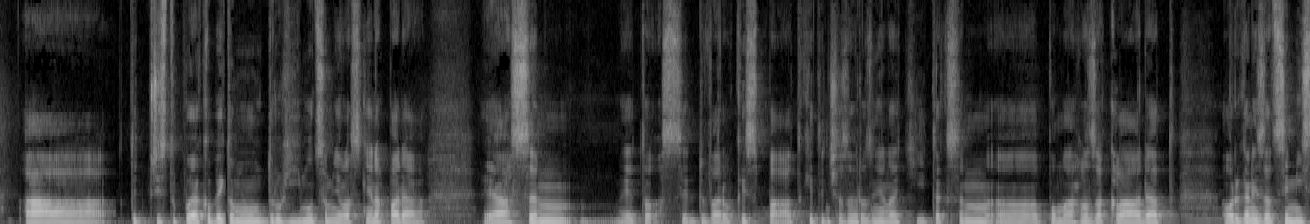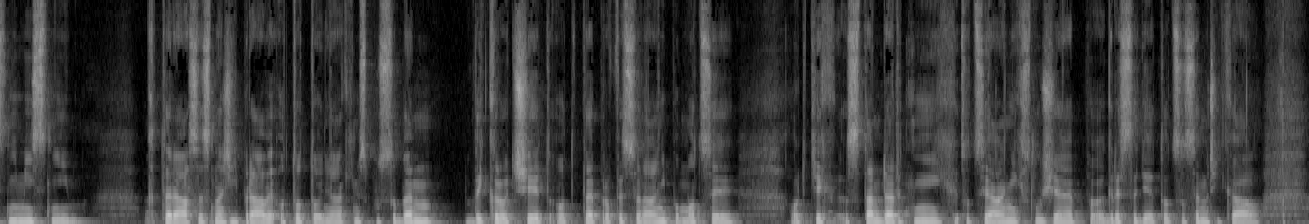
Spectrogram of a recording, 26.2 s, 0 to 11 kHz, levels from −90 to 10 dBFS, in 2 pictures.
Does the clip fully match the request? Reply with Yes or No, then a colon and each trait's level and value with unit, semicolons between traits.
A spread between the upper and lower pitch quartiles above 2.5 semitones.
No: narrow, 2.0 semitones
